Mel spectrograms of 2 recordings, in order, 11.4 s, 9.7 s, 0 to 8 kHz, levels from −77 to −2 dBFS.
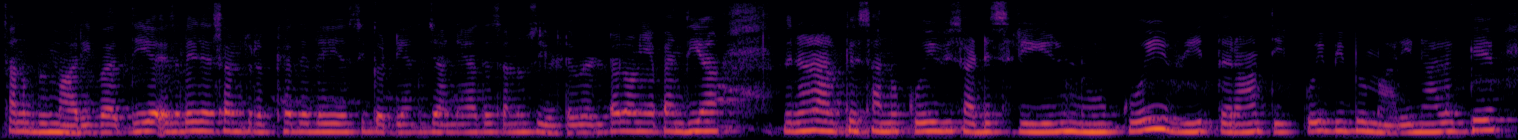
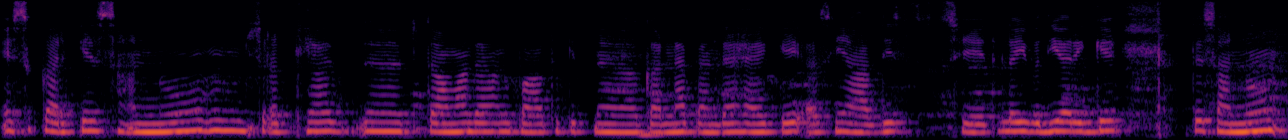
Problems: none marked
